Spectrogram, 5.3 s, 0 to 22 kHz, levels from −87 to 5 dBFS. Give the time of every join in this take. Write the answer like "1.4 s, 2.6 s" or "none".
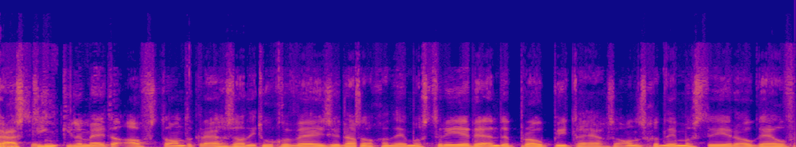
1.7 s, 2.4 s, 3.9 s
